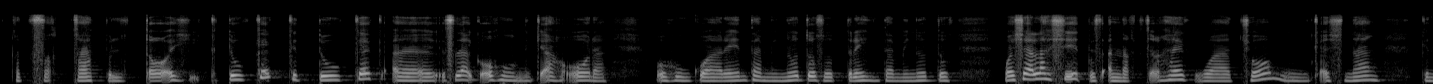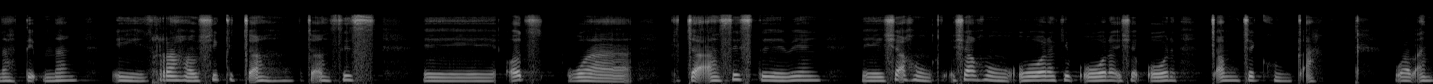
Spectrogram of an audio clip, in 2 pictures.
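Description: Throughout, 4-bit ADPCM compression leaves gritty hiss that rises and falls with the speech, unlike steady background noise, and nothing above 10.6 kHz, which points to roughly 88 kbps.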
